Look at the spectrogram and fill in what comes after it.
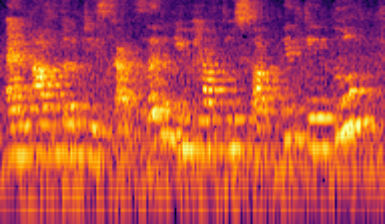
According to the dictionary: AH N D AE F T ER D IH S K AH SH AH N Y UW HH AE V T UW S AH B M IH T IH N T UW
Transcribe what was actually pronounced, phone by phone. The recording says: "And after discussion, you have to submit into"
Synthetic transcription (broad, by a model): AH N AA F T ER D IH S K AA S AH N Y UW HH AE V T UW S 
